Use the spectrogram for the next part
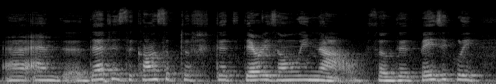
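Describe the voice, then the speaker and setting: A woman who speaks English as a second language, musing aloud about spiritual ideas in a halting, thoughtful way, with many pauses and fillers. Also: medium pitch, steady tone, a little mellow, roomy sound, a little hiss or hum, low-quality recording. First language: not English. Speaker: spiritual vlogger. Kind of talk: unscripted musing monologue.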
